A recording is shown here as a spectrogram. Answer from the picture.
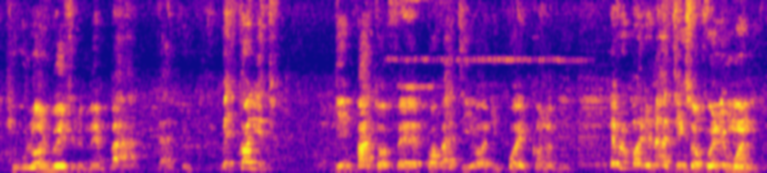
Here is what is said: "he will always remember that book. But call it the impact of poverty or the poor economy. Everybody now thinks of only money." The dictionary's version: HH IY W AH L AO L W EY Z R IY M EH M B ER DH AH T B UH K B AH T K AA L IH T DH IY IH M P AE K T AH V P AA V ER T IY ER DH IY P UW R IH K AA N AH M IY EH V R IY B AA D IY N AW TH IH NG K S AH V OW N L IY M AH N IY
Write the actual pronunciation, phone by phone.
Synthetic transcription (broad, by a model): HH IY W AH L AO L W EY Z R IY M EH M B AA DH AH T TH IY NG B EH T K AA L IH T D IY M P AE T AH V P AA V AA T IY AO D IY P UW IH K AA N AH M IY EH V R IY B AA D IY N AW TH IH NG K S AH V OW N L IY M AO N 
